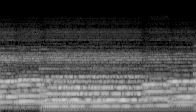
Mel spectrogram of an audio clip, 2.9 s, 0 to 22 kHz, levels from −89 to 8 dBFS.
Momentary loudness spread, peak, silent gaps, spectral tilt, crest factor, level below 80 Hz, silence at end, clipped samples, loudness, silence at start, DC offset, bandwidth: 3 LU; -6 dBFS; none; -6.5 dB/octave; 12 dB; -64 dBFS; 0 s; under 0.1%; -18 LUFS; 0 s; under 0.1%; 7.8 kHz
